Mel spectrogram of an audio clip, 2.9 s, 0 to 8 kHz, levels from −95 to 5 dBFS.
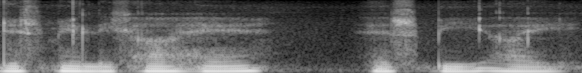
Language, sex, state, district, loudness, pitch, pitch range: Hindi, male, Arunachal Pradesh, Papum Pare, -16 LUFS, 95 Hz, 90-100 Hz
